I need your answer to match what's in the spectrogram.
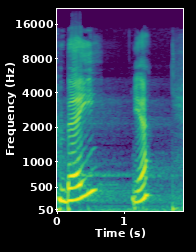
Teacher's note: huruf Ya keluarnya dari tengah lidah bertemu dengan langit-langit Tengah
